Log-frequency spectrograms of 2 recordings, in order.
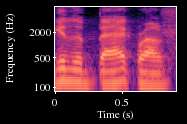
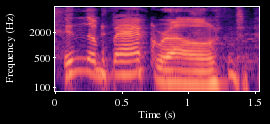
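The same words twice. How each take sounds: First: Said in the usual way. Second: "background" drawn out, high-pitched; emphatic repeat. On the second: Real, not acted. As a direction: stretch "in the background" slowly, much higher. Repeats phrase with heavy emphasis.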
